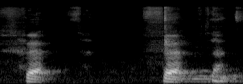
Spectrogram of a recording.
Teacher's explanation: lidahnya harus nempel ke gigi bagian atas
